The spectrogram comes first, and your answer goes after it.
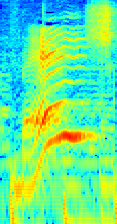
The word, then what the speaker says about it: beige: y pasó también con veis qué será eso es beige el italiano se pronuncia como en francés muchas palabras francesas se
